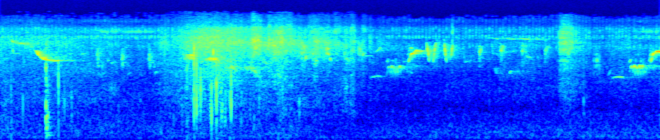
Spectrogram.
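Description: Small birds chirping in short calls that glide downward, over a steady outdoor background hiss, with a few sharp clicks about half a second and two seconds in.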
